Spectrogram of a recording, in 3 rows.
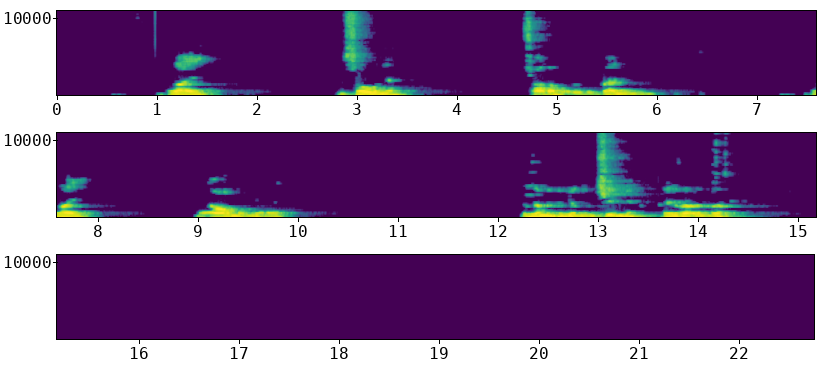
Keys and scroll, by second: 2.5 typing, 3.8-4.8 typing, 7.2 typing, 7.3 ctrl+z, 10.1-10.7 typing.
